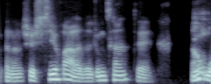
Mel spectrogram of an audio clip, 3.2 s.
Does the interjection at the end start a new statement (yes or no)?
no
